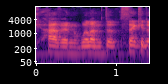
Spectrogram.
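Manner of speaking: ordinary talk, nothing marked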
